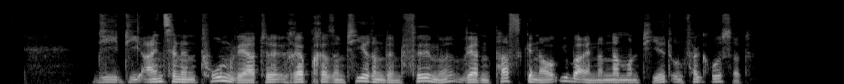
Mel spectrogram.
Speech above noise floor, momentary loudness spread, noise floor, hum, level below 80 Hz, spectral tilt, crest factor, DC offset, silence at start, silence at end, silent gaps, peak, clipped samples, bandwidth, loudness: 49 dB; 8 LU; -73 dBFS; none; -54 dBFS; -5.5 dB/octave; 20 dB; under 0.1%; 0.95 s; 0.95 s; none; -6 dBFS; under 0.1%; 11.5 kHz; -25 LUFS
